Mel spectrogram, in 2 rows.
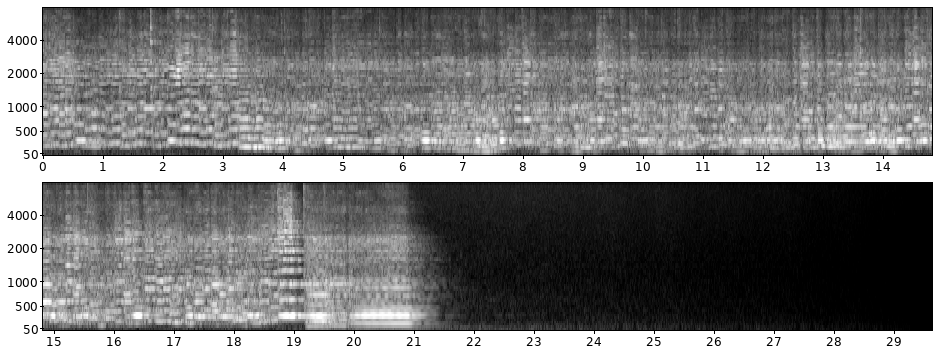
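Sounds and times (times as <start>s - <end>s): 
Baroque solo cello suite: 0.0s - 22.0s.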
